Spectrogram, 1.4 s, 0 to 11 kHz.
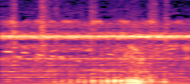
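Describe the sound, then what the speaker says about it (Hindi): A wild jackal's roar rises as a loud, close growl with rough pulsing bursts, swelling toward the end and then tapering off, with no talk over it. "इनकी दहाड़ 8 किलोमीटर से भी ज्यादा दूर तक सुनाई देती है"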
